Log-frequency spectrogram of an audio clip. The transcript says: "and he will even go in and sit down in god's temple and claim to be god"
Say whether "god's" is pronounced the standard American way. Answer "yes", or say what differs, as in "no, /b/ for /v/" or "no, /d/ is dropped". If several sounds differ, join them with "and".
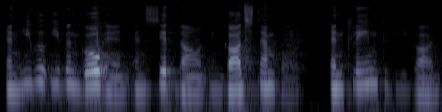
no, /s/ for /z/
